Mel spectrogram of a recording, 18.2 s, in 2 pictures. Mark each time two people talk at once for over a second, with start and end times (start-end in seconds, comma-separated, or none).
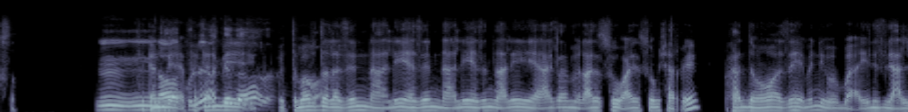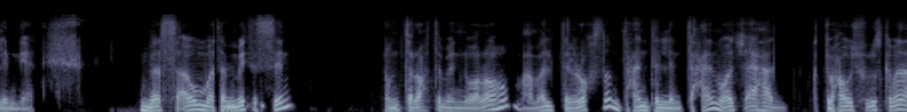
1.3-3.2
